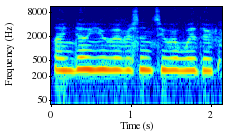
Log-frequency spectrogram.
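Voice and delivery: normal talking voice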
